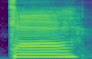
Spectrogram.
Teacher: Nah, kalau kaf dia ke sini ke langit-langit antara langit-langit yang lunak dan keras tuh perbatasan. Sehingga kalau kaf dia keluar percikan nafas. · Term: huruf kaf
